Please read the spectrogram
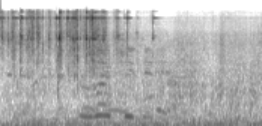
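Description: Low rumble of wind on the microphone, with a faint distant voice about half a second in and a few light clicks near the start.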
